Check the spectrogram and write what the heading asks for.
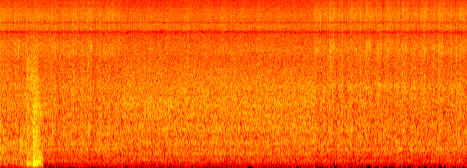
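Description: Sulzer Rüti weaving looms running together in a mill shed: a steady, dense mechanical clatter, with a single thump less than a second in.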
